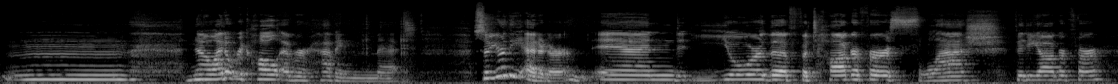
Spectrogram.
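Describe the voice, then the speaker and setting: A woman's voice: medium pitch, slow pace. A woman reading the part of a disdainful woman in a staged play reading, dry and pointed. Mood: cool. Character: cool, disdainful woman guarding her friend. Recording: roomy stage sound.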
